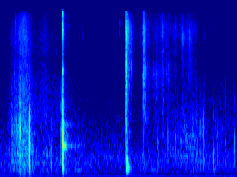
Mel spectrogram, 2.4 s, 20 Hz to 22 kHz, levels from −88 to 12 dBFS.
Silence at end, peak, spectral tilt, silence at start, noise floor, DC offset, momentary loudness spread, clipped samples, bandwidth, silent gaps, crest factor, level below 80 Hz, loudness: 0 s; -14 dBFS; -1 dB/octave; 0 s; -66 dBFS; under 0.1%; 16 LU; under 0.1%; 16.5 kHz; none; 34 dB; -86 dBFS; -44 LUFS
